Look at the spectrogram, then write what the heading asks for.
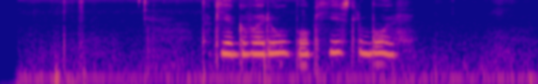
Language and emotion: Russian, sad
